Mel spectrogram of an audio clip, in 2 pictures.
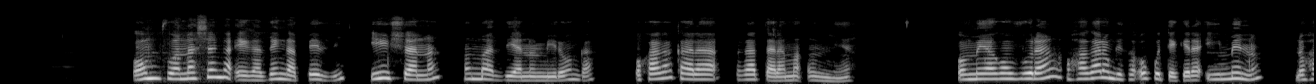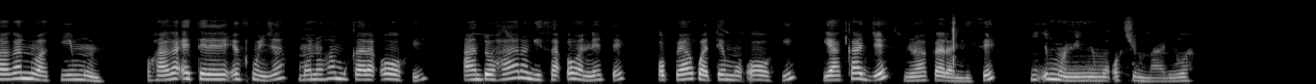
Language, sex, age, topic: Oshiwambo, female, 25-35, agriculture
